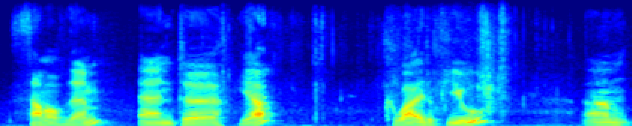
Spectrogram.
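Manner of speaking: talking around pipe stem; pipe in mouth. Real, not acted. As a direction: teeth clenched on pipe. Seen 0: Pipe clenched between teeth throughout, held in hand otherwise.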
